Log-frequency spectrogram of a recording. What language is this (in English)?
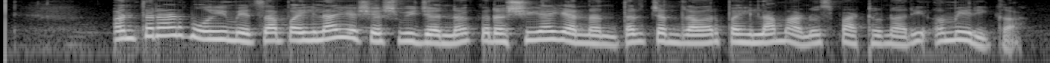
Marathi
